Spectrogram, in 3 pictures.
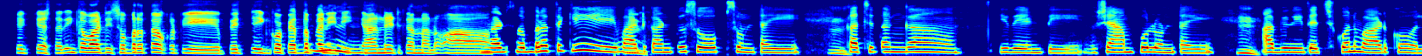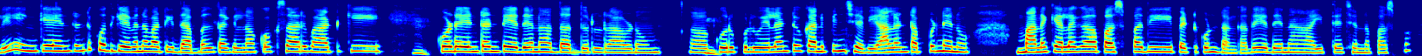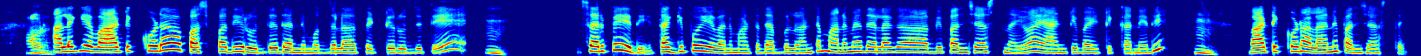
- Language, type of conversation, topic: Telugu, podcast, పెంపుడు జంతువును మొదటిసారి పెంచిన అనుభవం ఎలా ఉండింది?
- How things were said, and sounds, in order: in English: "చెక్"; tapping; in English: "సోప్స్"; in English: "యాంటీబయోటిక్"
